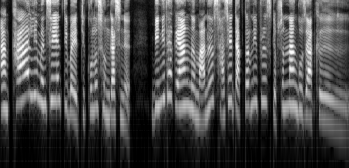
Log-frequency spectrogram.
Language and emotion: Bodo, angry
